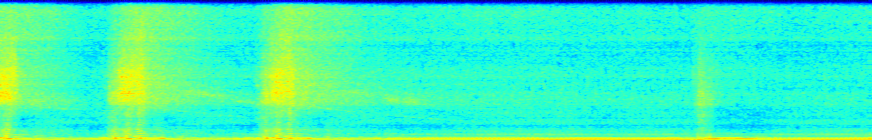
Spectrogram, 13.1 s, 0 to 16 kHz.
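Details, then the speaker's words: Toyota 2JZ VVTi JZ swap's very first start after ECU calibration and timing set (trigger setup issue noted): starter churns with rising and falling pulses for several seconds, then catches and settles into a steady even idle; runs fine. "Yes, what a fucking relief. I cannot believe it. Well, I can. It should run."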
